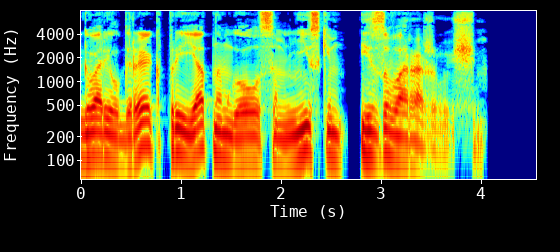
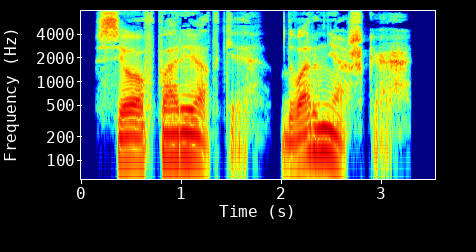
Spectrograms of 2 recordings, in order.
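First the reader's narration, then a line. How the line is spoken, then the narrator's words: Low, mesmerizing voice. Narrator (Russian): произнес он все тем же низким и завораживающим голосом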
